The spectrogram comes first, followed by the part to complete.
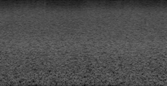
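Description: Steady rush of sea surf breaking on a beach.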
